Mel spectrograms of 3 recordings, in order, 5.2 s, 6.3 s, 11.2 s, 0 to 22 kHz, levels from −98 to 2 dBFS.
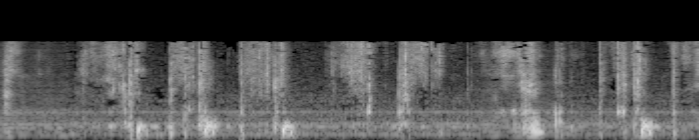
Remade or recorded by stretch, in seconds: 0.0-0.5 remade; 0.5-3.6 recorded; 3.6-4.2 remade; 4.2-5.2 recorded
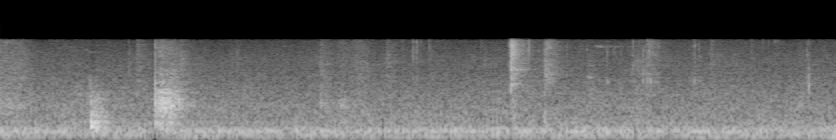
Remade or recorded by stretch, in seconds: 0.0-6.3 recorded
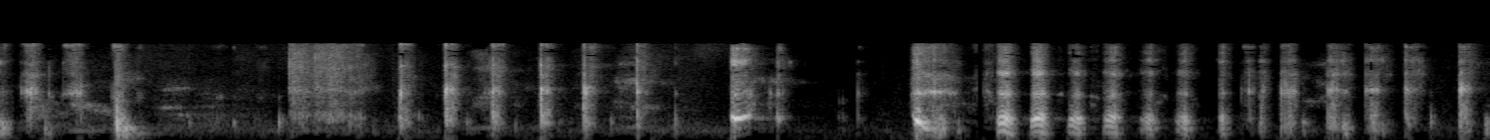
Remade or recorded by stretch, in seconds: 0.0-1.3 recorded; 1.3-3.1 remade; 3.1-11.2 recorded

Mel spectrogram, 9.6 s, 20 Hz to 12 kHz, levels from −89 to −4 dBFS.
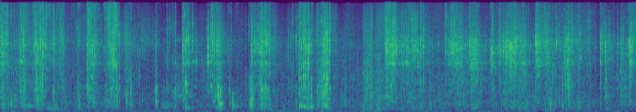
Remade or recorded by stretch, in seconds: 0.0-3.1 recorded; 3.1-4.7 remade; 4.7-9.6 recorded

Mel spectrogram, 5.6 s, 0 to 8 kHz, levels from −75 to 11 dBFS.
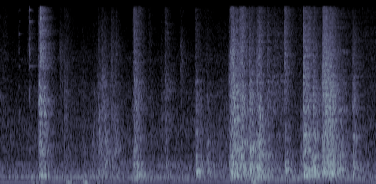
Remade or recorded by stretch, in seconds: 0.0-1.0 recorded; 1.0-2.0 remade; 2.0-4.6 recorded; 4.6-5.6 remade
